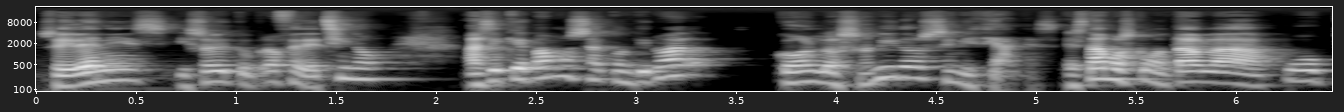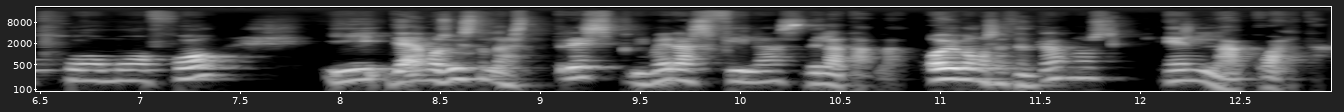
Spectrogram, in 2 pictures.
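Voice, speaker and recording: A male Chinese teacher giving a pronunciation lesson, patiently modelling each sound slowly and repeating it, often tagging "¿eh?" and "¿vale?". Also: on the high side, expressive. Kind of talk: language lesson.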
